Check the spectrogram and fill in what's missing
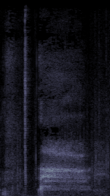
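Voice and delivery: long breathy sigh; heavy sigh. Acted. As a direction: let out a long, weary breath. Sigh after painful news.

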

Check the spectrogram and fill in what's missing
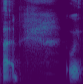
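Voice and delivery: ordinary delivery

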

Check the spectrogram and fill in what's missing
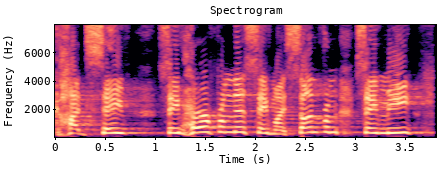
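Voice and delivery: retelling his own desperate prayers, loud and high; crying out to God. Retold or imitated. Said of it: "I've cried out".

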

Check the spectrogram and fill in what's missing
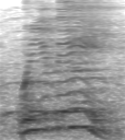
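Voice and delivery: high, disbelieving question; amazed at the cabbage money, a high incredulous question. Retold or imitated. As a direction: pitch it up in disbelief. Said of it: "And that's how I look".

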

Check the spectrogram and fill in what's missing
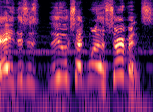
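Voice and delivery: high-pitched, excitable lawman voice; lawman character. Acted. Lawman spotting a servant on the ground, high character voice. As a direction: play a high-voiced lawman sizing someone up. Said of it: "He's looking around, he's like".

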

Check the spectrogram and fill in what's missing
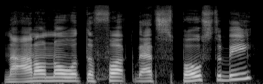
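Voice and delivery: normal talking voice

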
